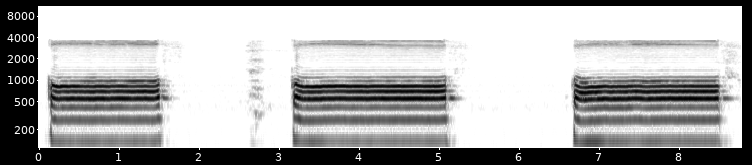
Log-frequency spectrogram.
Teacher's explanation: জিব্বার গোড়া ও তালুর নরম অংশ থেকে উচ্চারণ হয়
